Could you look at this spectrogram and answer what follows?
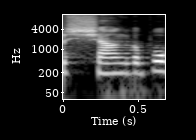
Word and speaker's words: Tsangpo: ठीक है, T silent कर दिया जाता है और शांगपो के नाम से प्रोनाउंसिएशन किया जाता है, बट टी यूज होता है तो शांगपो।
